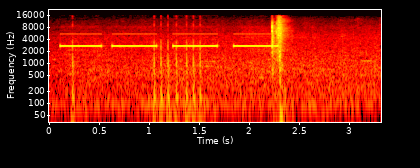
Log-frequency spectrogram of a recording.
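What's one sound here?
A pager beeps in quick, steady bursts.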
